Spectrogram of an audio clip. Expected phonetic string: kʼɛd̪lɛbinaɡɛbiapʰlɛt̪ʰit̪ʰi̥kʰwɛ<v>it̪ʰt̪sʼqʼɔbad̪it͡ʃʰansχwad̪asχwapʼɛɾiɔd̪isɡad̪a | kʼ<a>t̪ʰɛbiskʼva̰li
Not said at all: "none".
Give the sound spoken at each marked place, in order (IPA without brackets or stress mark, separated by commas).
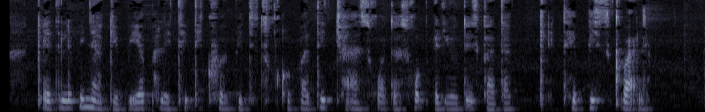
b, ɛ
